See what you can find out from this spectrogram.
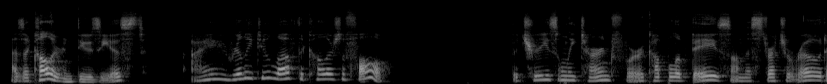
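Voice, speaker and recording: A woman playing a nerdy, earnest young teacher shyly courting a crush in a conversational ASMR romantic roleplay, gently self-mocking and a little hesitant. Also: fairly low pitch, gravelly, full character voice. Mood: playful, caring.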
